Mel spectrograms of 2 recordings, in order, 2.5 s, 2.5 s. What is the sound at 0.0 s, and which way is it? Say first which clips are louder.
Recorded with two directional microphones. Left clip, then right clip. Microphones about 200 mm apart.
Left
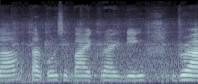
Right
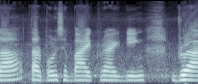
Speech: right 10 dB; 45° right (ahead or behind).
